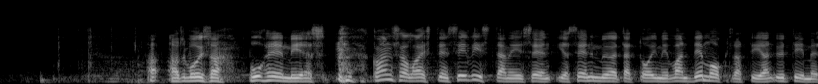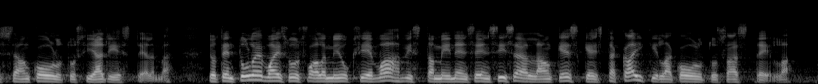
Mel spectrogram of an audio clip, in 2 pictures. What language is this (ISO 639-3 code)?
fin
